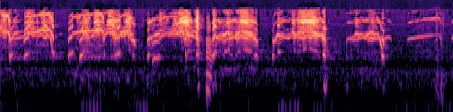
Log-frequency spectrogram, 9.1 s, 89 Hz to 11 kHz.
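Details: Feeding-time calls of peregrine falcons at Dobra on 19 May 2021, 11:48. Repeated grating, quavering wails, about one a second at first, then thinner rising whistles toward the end.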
